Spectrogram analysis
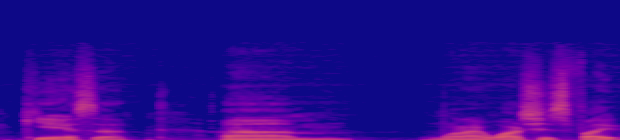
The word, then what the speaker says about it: Chiesa: Chiesa, ever since when I watched the Chiesa fight when he fought Chiesa. Kevin. Oh, sorry, I keep saying it wrong. Chiesa.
